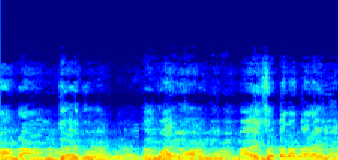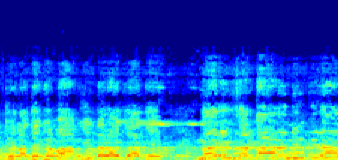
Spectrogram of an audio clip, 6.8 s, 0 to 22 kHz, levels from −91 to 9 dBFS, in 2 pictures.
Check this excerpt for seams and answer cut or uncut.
uncut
